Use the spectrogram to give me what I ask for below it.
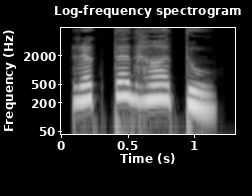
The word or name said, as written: ರಕ್ತಧಾತು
